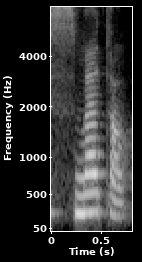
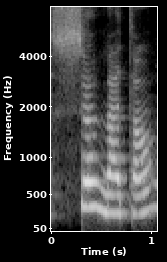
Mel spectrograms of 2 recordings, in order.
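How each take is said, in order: First: The vowel in 'ce' is dropped entirely. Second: The vowel in 'ce' is fully pronounced. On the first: "je dis ce matin, ce matin. Je mange le E" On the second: "au lieu de dire ce matin"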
